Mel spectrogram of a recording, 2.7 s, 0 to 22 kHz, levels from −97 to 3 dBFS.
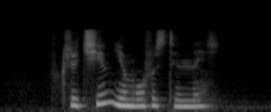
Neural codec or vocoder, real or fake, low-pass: codec, 16 kHz, 0.3 kbps, FocalCodec; fake; 7.2 kHz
